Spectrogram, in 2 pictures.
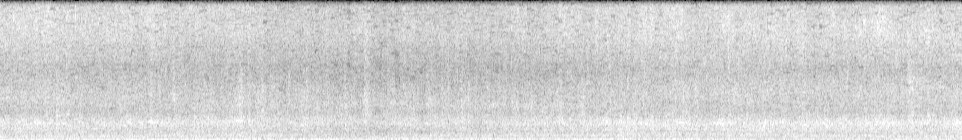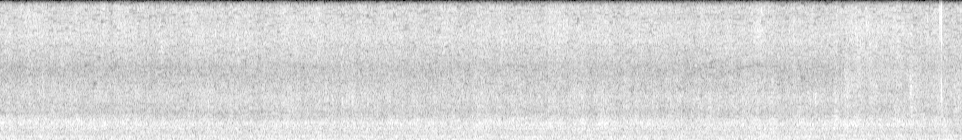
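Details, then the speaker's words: Combine harvester diesel just brought to the farm for the season, started straight up: steady low rumble at an even idle, no knocks, misses or rattles; engine sounds healthy. "running machine, started straight up."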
